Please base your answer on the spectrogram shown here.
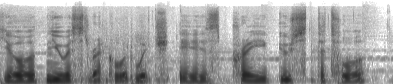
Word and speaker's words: Praegustator: cusp of releasing your newest record which is pre Goose tour correct yes correct pronunciation yeah good job excellent and then that's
